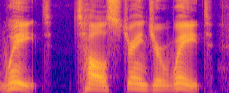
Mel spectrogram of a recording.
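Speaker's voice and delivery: put-on high, pleading call, calling out. Retelling the mother running after the stranger: imitating someone crying out. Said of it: "My mother ran after him and cried".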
